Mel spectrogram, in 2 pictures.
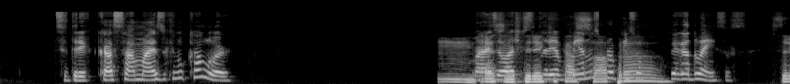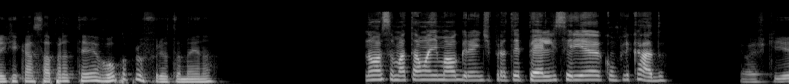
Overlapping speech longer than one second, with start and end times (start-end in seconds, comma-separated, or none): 4.7-6.6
